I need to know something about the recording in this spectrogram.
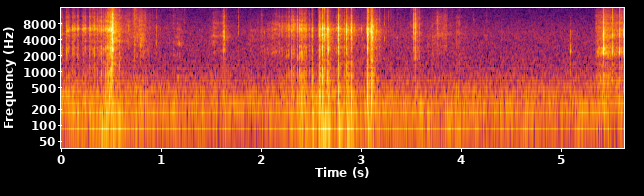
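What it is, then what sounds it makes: Dry soap bar being shaved. A metal blade shaves strips from a dry, varnished solid soap bar with a turquoise face and magenta rim. The result is crisp, bright scraping and crackling cuts in irregular bursts, with almost no low end and quiet pauses between strokes.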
